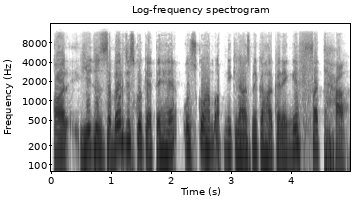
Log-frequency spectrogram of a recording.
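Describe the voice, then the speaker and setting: A man's voice: fairly high pitch, mellow, dry recording. A man teaching an online Arabic grammar lesson, explaining patiently and often checking that students follow.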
